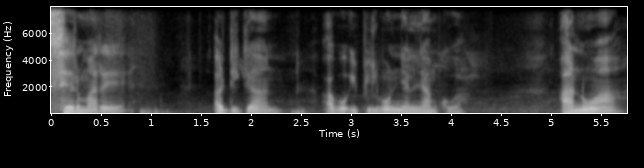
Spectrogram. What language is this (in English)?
Santali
